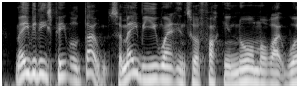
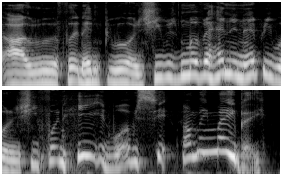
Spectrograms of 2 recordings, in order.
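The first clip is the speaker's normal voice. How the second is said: mocking imitation; 9 semitones higher than usual. Mimicking his respun excuse, climbing high in mockery.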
